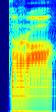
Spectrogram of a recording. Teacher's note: र जबान की नोक और मुकाबिल के तालू से अदा होता है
